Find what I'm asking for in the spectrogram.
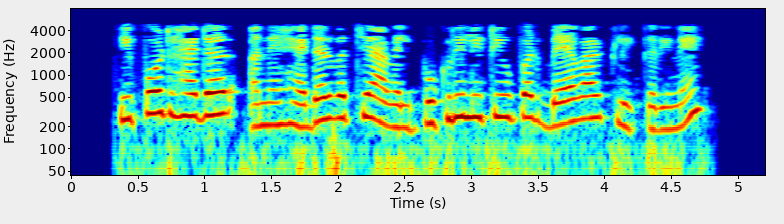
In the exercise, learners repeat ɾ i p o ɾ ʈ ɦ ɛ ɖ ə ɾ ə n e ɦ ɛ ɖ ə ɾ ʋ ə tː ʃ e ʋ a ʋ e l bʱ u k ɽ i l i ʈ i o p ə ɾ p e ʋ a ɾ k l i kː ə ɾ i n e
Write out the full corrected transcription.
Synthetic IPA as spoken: ɾ i p o ɾ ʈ ɦ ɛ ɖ ə ɾ ə n e ɦ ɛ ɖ ə ɾ ʋ ə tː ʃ e a ʋ e l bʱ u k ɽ i l i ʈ i u p ə ɾ b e ʋ a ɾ k l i kː ə ɾ i n e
